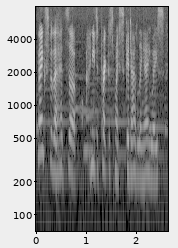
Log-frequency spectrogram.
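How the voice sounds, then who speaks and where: A woman reading aloud as a shy, flustered teenage schoolgirl in a visual novel, expressive and earnest. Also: on the high side, racing, music in the background, lightly acted. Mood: earnest narration.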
